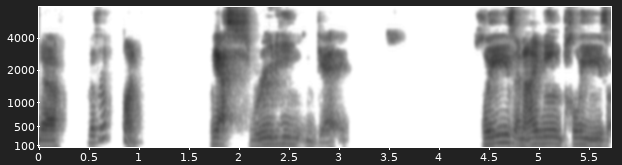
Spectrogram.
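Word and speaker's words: Gueye: For the Hawks, Young, Daniels, Risashe, Guy, Gay. You guys said it was Gay? That's how you pronounce his name.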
